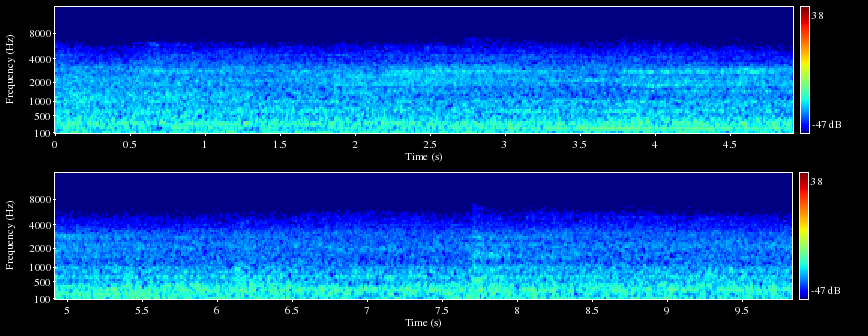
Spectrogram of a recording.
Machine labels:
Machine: fan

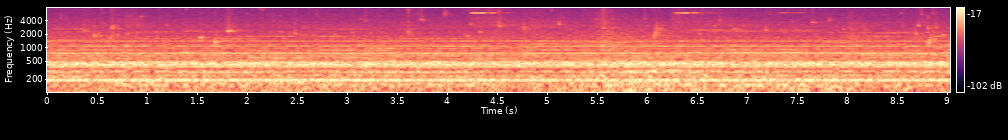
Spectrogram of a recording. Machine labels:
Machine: pump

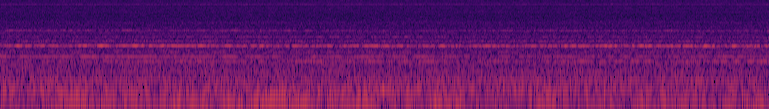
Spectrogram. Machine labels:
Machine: fan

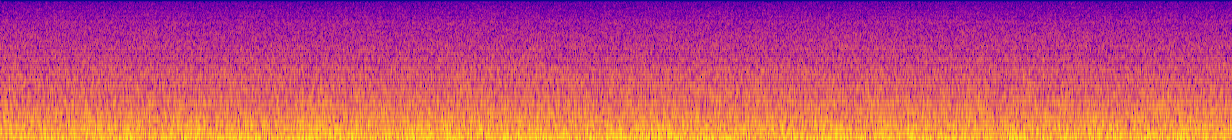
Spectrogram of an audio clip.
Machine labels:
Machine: fan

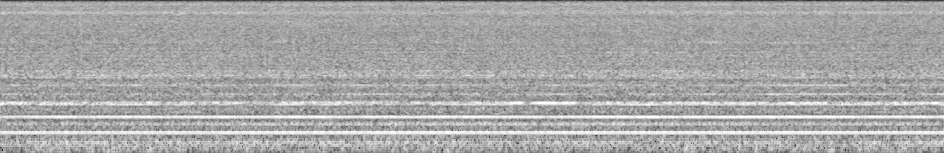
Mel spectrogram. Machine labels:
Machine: fan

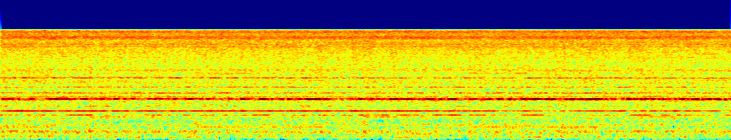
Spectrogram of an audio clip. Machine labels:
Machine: slide rail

